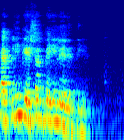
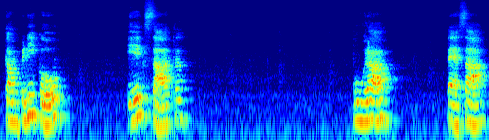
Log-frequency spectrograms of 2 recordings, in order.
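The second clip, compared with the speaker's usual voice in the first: slow spaced explanation; 3 semitones lower, much slower than usual. Shown as a demonstration. Teacher spelling out lumpsum slowly.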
